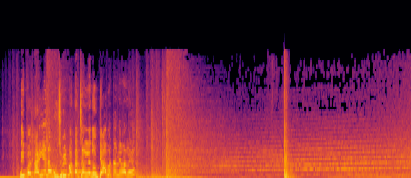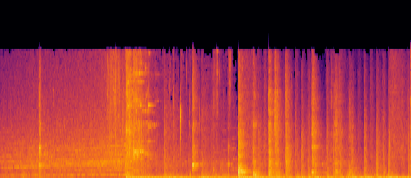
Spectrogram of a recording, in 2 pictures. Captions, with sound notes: No, please tell me! What are you going to tell the cops? [thumping] [clanking] [glass shattering] [clanking]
